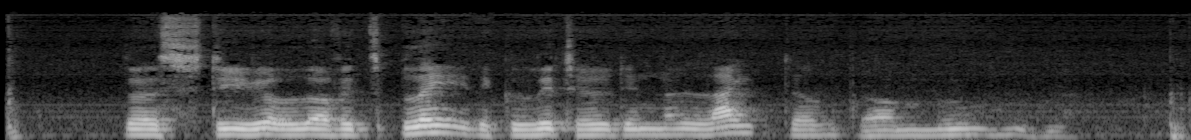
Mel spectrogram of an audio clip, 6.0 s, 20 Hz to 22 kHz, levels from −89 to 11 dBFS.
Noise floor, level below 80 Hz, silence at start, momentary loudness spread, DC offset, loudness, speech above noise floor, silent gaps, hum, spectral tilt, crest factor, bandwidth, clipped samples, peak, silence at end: -50 dBFS; -52 dBFS; 0.05 s; 14 LU; under 0.1%; -16 LUFS; 34 dB; none; none; -7 dB/octave; 16 dB; 15.5 kHz; under 0.1%; 0 dBFS; 0.05 s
